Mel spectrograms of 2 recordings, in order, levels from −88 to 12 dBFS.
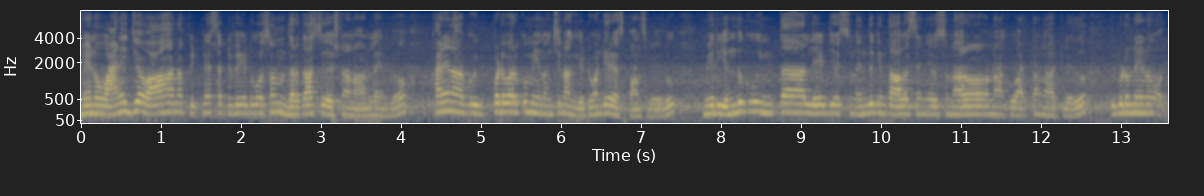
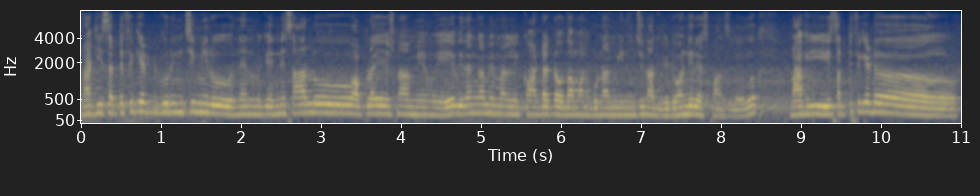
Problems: constant background noise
